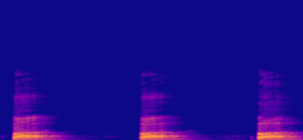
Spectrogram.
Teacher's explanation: जैसे हम इसको बोलेंगे प प प, प्लोसिव, प्लोसिव यानी एकदम विस्फोट से आवाज बाहर निकलती है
